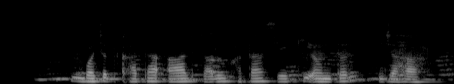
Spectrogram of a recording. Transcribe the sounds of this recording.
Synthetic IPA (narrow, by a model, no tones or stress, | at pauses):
bət͡ʃət̪kʰaːt̪aʔaːʈʰt͡ʃaːlukʰat̪asekiə̃nt̪əɾd͡ʒaɦaː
